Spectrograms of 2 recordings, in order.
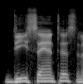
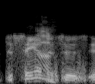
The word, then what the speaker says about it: DeSantis: which he says DeSantis and everybody else says DeSantis.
